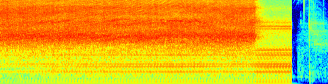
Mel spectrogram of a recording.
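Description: A CNC router cutting wood with a compression bit, a loud, steady high-pitched whine of the spinning bit with constant machine hum that cuts off abruptly near the end, followed by a faint brief knock.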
